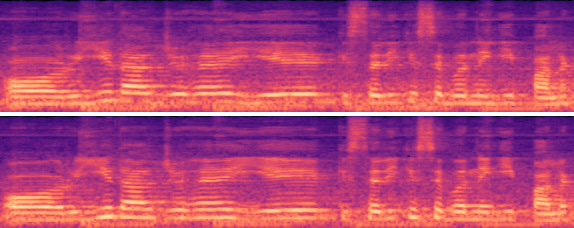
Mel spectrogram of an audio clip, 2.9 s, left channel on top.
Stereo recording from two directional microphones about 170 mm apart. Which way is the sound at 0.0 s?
25° right (ahead or behind).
